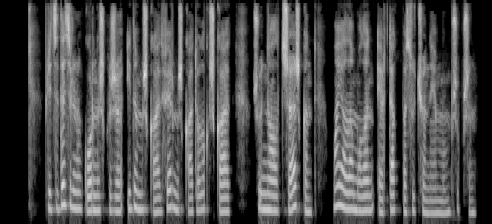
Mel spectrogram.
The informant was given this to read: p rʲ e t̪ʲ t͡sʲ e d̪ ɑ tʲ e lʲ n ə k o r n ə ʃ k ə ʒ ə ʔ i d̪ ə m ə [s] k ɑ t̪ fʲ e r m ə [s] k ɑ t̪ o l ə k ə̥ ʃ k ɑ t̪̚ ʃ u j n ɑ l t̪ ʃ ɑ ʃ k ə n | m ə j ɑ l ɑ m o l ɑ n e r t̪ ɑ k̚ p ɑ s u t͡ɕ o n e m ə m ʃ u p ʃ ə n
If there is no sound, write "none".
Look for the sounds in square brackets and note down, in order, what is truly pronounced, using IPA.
ʃ, ʃ

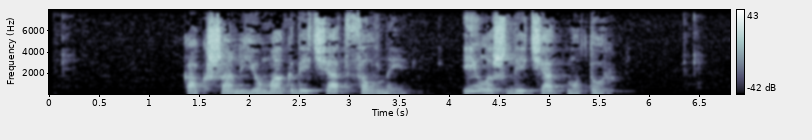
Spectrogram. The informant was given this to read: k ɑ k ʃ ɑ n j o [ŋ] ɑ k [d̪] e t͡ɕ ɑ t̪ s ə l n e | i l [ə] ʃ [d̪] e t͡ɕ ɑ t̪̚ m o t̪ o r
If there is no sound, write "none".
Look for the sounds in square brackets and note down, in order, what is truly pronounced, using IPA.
m, d̪, ə, d̪

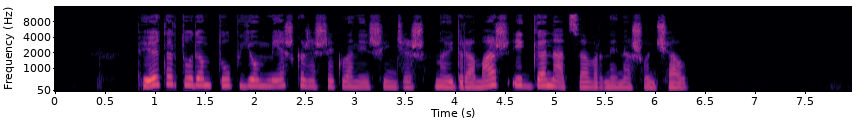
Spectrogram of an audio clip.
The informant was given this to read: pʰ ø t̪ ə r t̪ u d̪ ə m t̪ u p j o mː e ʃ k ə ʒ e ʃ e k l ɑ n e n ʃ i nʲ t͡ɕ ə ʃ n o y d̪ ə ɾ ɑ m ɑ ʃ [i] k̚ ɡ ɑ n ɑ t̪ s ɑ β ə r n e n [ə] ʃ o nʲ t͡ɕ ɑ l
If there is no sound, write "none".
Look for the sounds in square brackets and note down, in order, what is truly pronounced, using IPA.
i, ɑ

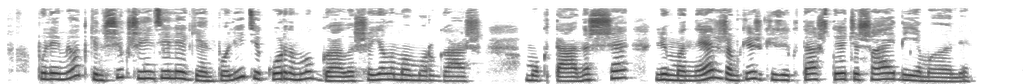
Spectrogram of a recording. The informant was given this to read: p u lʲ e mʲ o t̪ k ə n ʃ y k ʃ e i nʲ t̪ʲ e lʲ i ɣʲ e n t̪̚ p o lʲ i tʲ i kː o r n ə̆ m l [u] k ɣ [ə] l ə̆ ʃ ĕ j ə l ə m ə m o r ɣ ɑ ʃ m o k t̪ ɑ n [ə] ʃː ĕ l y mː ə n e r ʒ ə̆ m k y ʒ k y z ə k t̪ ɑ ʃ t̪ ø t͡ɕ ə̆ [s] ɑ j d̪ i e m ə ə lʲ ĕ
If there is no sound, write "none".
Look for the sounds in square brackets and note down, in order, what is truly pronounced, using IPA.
u, ɑ, ə, ʃ

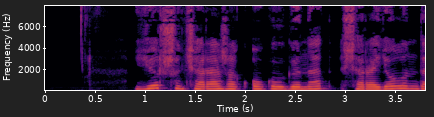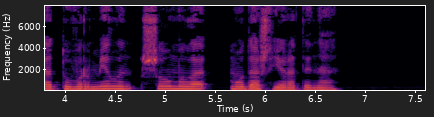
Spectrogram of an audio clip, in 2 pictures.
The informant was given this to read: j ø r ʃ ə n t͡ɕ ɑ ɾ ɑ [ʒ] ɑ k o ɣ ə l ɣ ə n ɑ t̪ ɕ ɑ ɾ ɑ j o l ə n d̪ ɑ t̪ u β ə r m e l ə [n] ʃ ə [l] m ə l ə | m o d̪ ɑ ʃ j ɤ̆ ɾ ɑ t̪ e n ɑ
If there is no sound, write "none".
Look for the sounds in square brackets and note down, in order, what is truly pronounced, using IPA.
ʒ, n, l

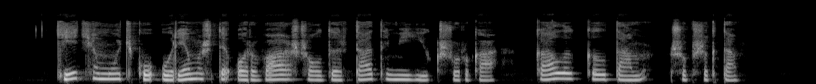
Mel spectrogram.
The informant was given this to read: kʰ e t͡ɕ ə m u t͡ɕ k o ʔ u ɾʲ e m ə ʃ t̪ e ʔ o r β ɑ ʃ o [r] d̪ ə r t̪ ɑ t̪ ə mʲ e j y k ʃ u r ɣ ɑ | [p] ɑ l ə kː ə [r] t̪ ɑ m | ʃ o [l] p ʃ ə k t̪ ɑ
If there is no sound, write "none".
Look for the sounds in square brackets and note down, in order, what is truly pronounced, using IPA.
l, k, l, none

